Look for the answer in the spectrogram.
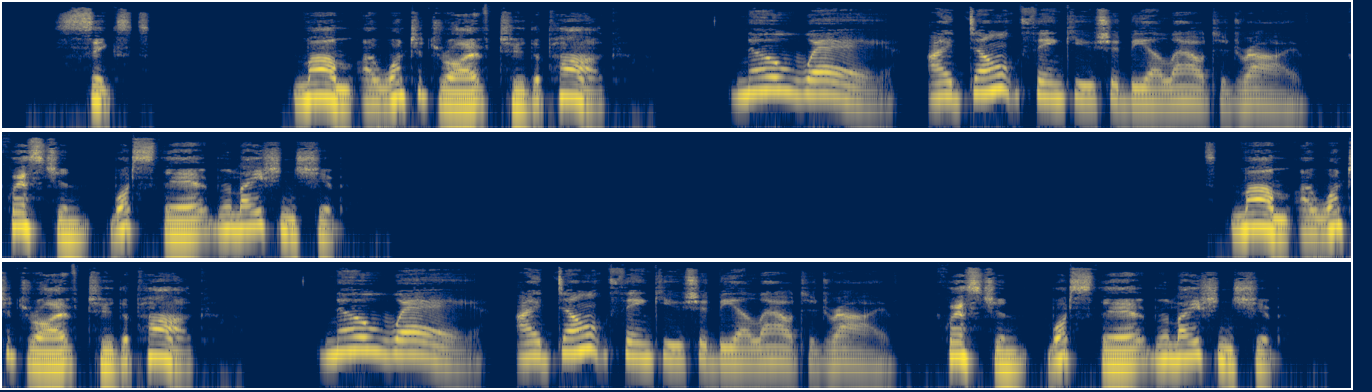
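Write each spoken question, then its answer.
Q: Question, what's their relationship?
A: Mother and child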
